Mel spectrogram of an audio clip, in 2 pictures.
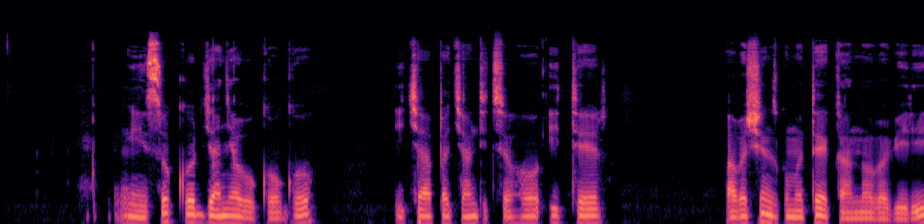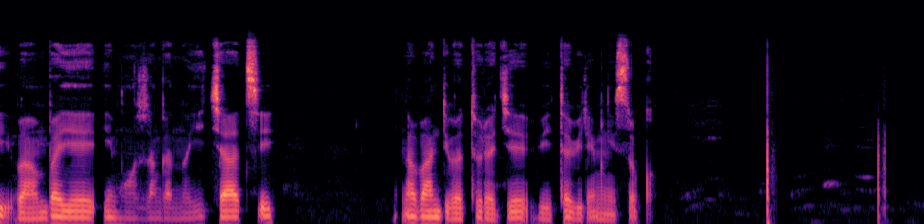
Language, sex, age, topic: Kinyarwanda, male, 18-24, finance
